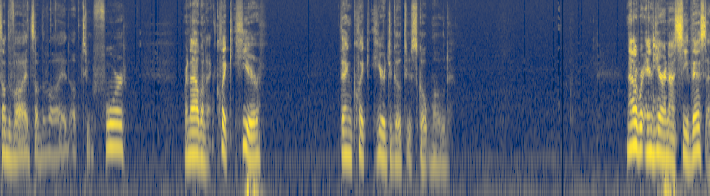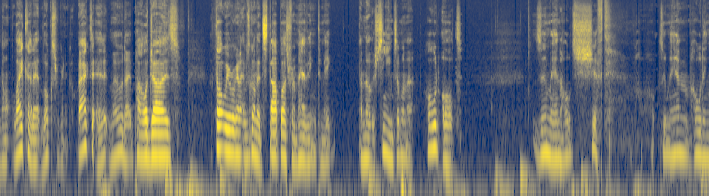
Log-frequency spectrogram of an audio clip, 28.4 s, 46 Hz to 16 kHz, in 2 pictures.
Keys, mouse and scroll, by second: 0.4 click, 0.5 click, 0.9 click, 1.0 double click, 1.5 double click, 1.6 double click, 4.3 click, 7.5 click, 11.1 click, 11.2 click, 15.1 click, 15.2 click, 15.7 click, 15.8 click, 16.4-17.1 scroll up 1, 17.5 shift+middle click, 18.2-18.7 scroll up 1, 18.7 shift+middle click, 19.2-20.2 scroll up 1, 20.4 scroll up 1, 21.8 alt+click, 22.0 alt+click, 24.3-24.7 scroll up 1, 24.7 shift+middle click, 25.3 shift+scroll up 1, 27.1-28.3 scroll up 3.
